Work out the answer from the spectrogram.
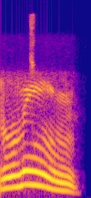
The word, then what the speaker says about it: Lean: It is Lean. Like don't lean on me.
